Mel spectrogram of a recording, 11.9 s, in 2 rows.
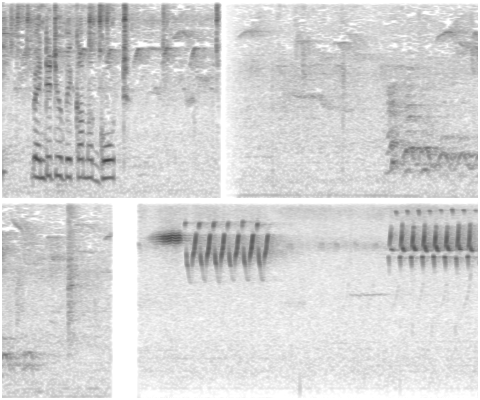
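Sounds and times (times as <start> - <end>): rapid sweeping bird chirps: 0.0 - 7.3.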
